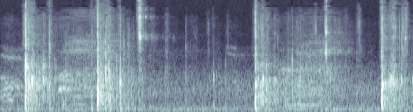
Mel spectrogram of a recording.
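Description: Tennis ball being struck by rackets and bouncing on a hard court during a serve and rally: about five sharp hits, roughly a second or so apart.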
